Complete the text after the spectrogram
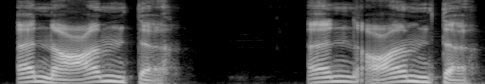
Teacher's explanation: نون ساکن اور نون تنوین کے بعد حروف حلقی میں سے، یعنی 6 لیٹرز میں سے کوئی بھی ایک حرف آ جائے تو اظہار کر کے پڑھتے ہیں، یعنی کہ نون ساکن اور نون تنوین کو خوب ظاہر کر کے غنہ نہیں کریں گے، بغیر غنے کے پڑھا جائے گا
